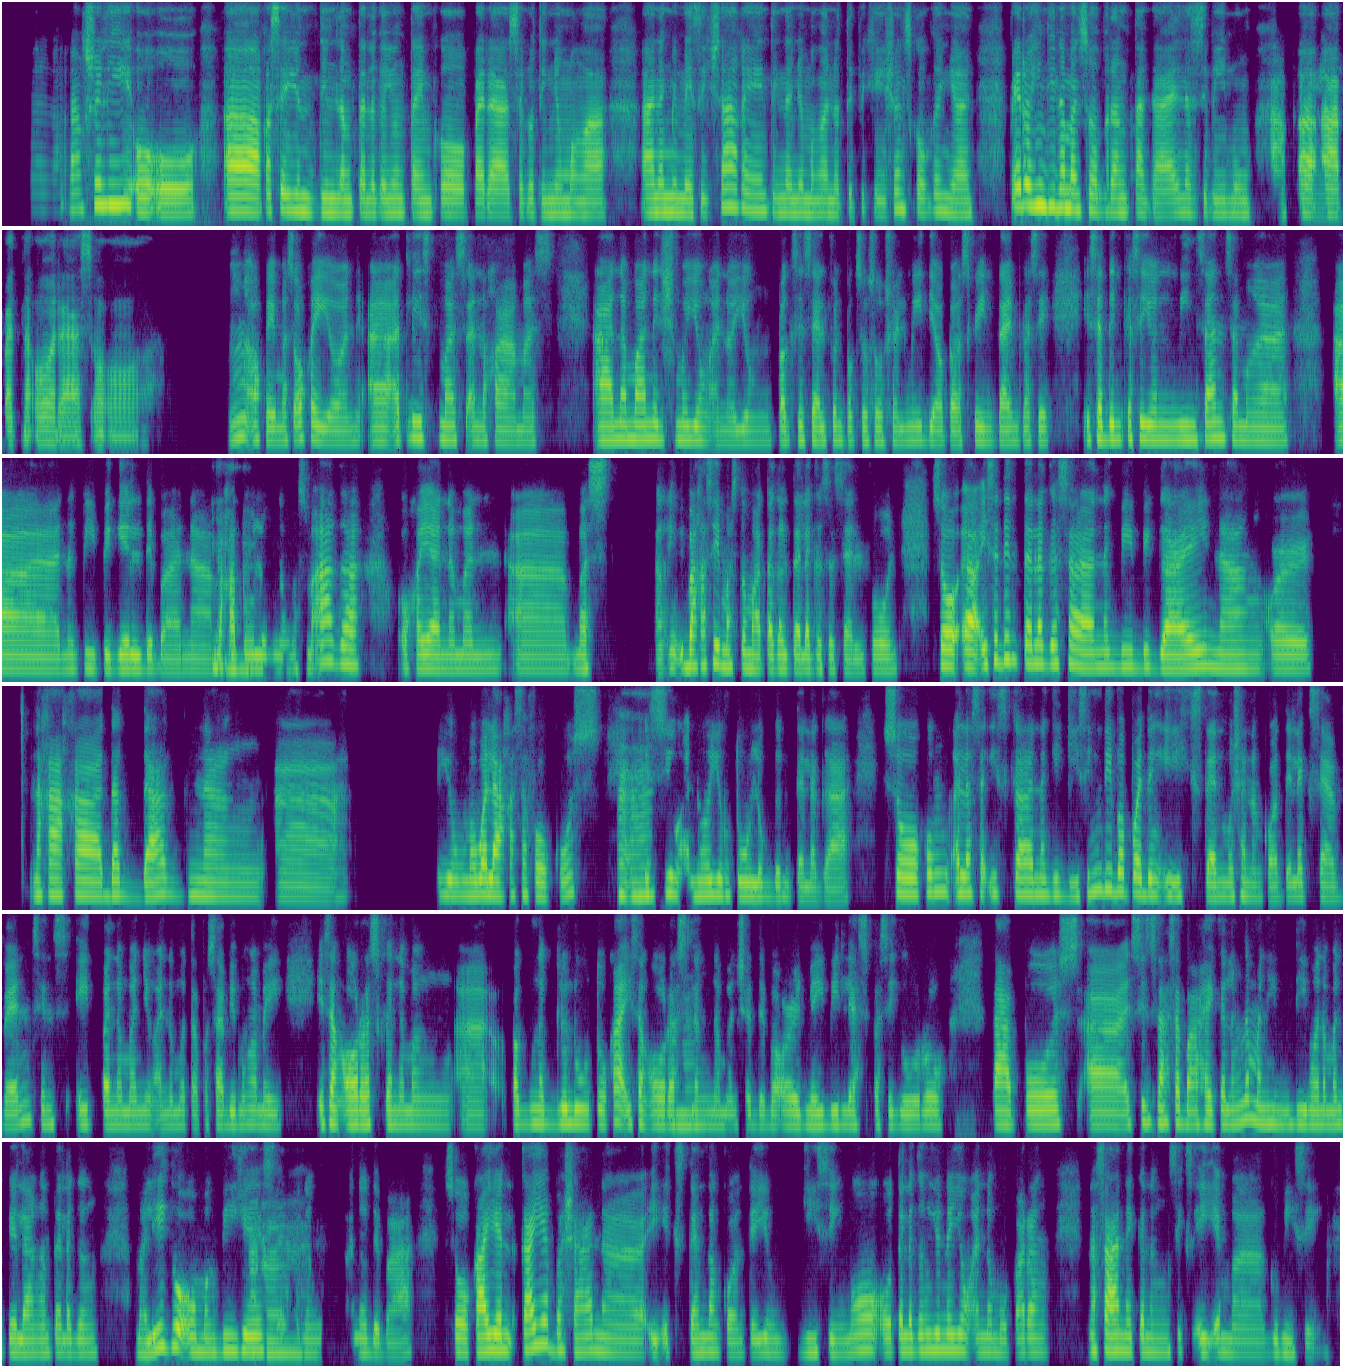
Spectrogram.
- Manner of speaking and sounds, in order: other background noise; tsk
- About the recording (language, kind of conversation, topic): Filipino, advice, Paano ako makakapagpahinga agad para maibalik ang pokus?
